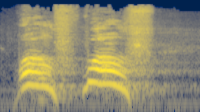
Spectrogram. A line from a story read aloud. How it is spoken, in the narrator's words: cried the shepherd boy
